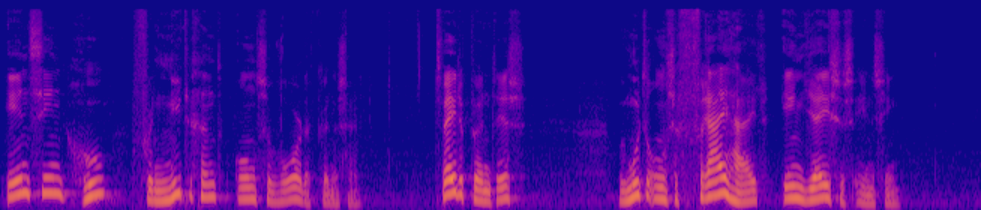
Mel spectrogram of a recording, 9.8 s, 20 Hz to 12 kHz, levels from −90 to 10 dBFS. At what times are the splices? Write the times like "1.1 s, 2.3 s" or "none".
none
